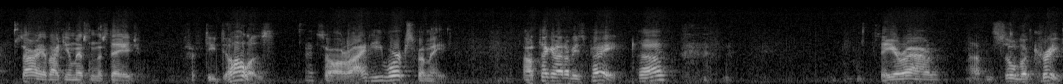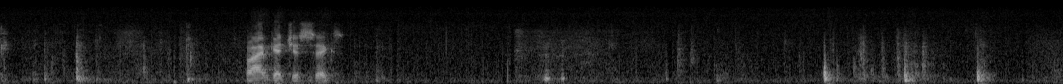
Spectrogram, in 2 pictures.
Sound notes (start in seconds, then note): 15.8 Bob chuckles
